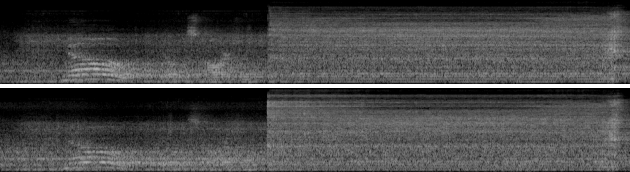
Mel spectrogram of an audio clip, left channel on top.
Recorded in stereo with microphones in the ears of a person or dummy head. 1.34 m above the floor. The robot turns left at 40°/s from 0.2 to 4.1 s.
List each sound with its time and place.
0.6 s a man speaking: 90° left, 2.5 m; by 2.6 s 10° left, 2.5 m
2.7 s a buzzer: 125° right, 1.6 m; by 6.2 s straight behind, 1.6 m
